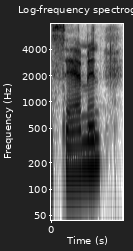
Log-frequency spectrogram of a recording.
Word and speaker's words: salmon: The L, but I just say salmon. Thank you, Mr. Salmon. There we go. Salmon. I don't know. I get I get they tell me that I pronounce the L and I be like your mama.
